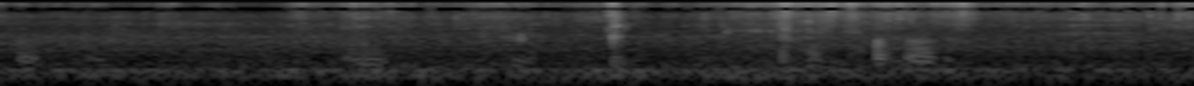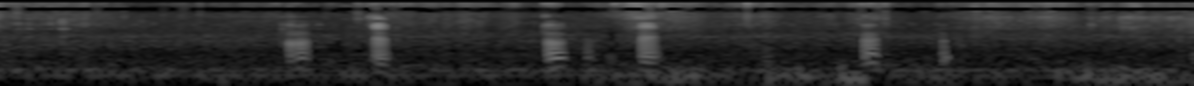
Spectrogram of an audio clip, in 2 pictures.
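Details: Happy, content Chihuahuas relaxing in the shade on an afternoon give a run of short, snorty, pig-like grunts, clustered in quick bursts toward the end, over a steady low rumble.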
